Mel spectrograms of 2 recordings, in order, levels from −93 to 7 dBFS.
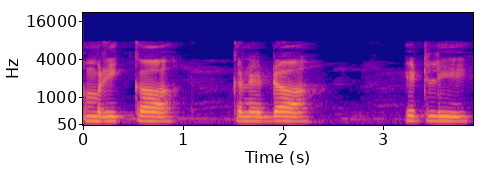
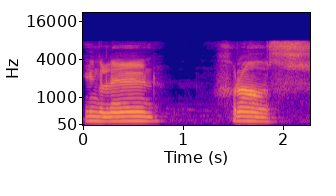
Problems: none marked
